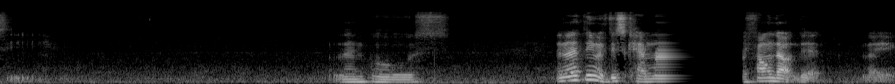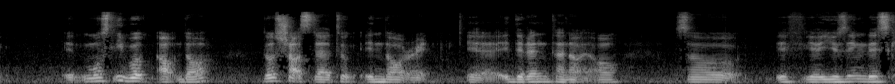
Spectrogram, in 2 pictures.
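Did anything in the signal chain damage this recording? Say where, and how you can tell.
Yes. At the network stage there's a long network dropout from 6.59 to 7.46 s. The last sound is stretched into a fading buzz, then about half a second of silence before audio resumes with a chunk missing, likely packets lost in transit on the call path.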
